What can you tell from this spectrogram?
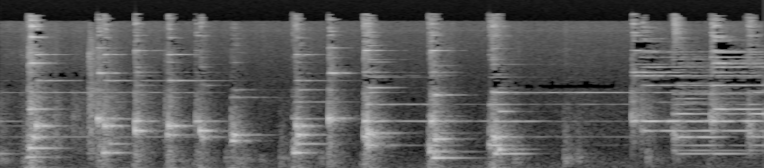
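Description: Handbell choir ringing a lively melody of quick, separate struck notes, each ringing briefly. About six seconds in, a full chord of many bells rings out together and is held.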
